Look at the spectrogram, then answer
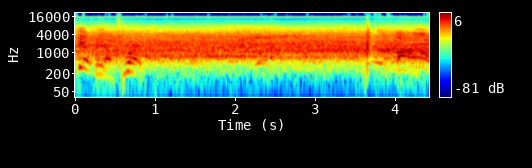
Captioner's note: crowd yelling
